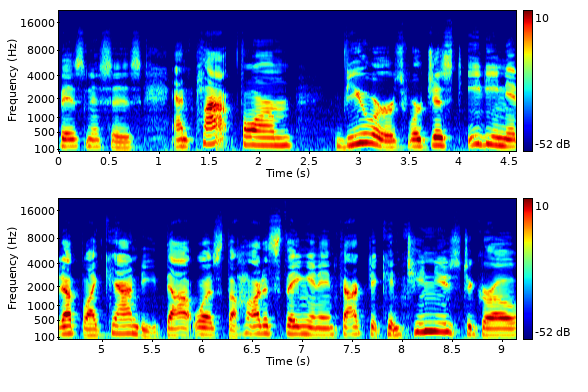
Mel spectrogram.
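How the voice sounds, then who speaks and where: A woman's fairly low-pitched voice, a normal speaking voice, at a fairly slow pace with ordinary pitch variation, on a very clean recording with a silent background. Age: 60s. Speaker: drone pilot and video business owner. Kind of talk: presentation.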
